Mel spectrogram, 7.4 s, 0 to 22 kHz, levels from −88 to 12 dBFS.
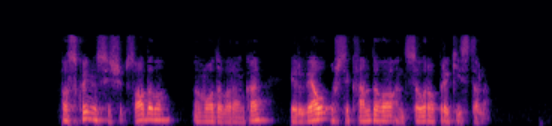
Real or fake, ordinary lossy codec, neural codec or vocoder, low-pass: fake; AAC, 24 kbps; codec, 24 kHz, 0.9 kbps, WavTokenizer, medium speech release version 2; 10.8 kHz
